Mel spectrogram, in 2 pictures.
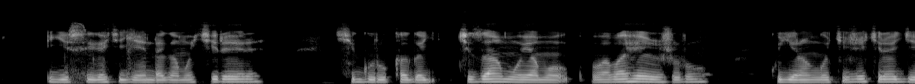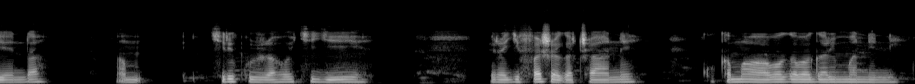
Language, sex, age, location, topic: Kinyarwanda, male, 50+, Musanze, agriculture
